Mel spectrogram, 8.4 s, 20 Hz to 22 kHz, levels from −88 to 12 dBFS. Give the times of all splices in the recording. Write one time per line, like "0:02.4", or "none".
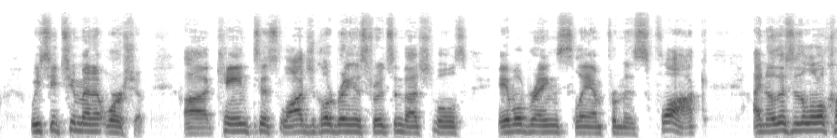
0:02.5
0:05.8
